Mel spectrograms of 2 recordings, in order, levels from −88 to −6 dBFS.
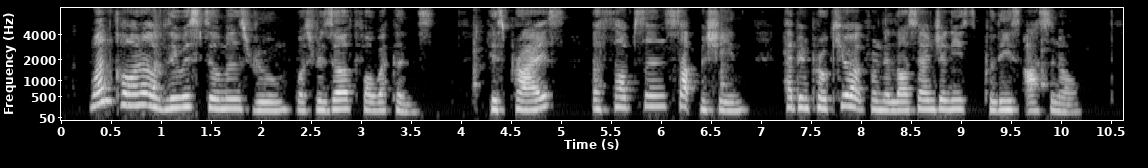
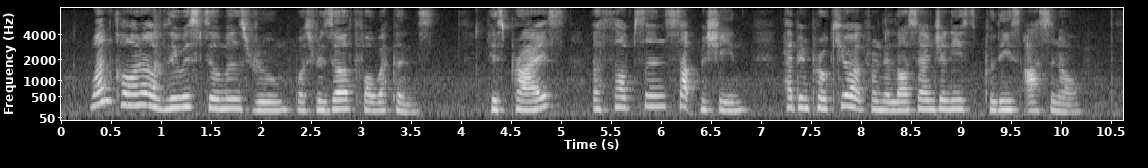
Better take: second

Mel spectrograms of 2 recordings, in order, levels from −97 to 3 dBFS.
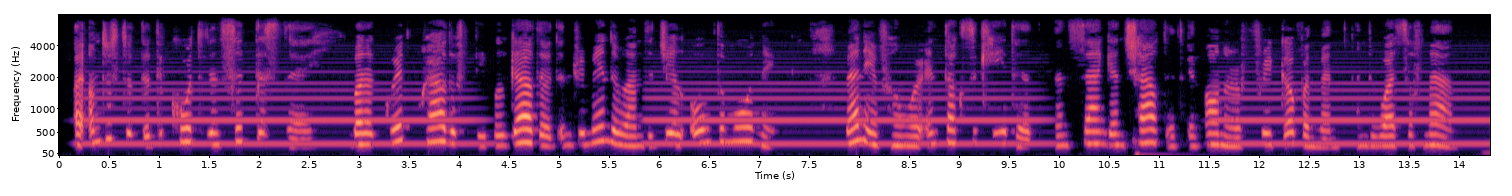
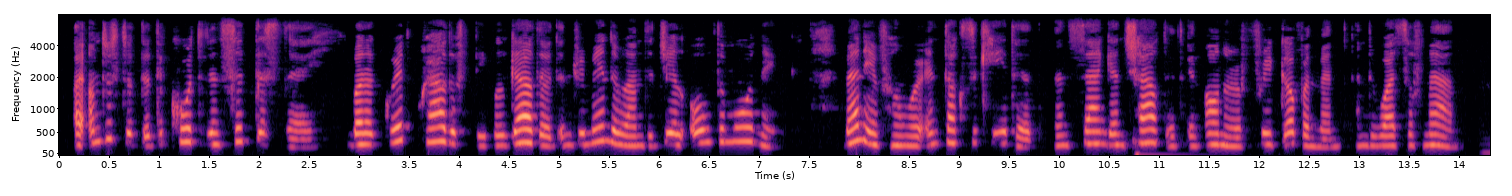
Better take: second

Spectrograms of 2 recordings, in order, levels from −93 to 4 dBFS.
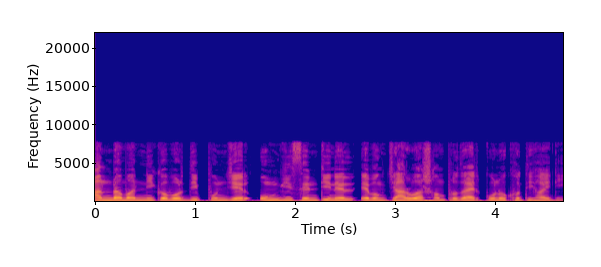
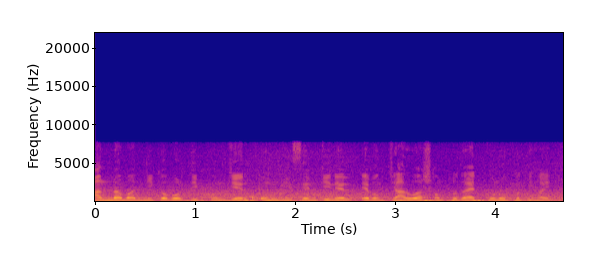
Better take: first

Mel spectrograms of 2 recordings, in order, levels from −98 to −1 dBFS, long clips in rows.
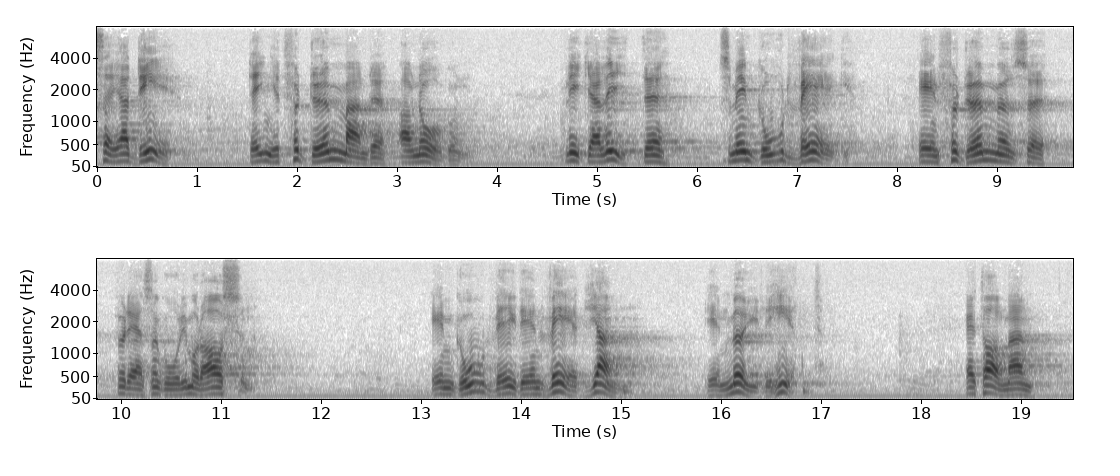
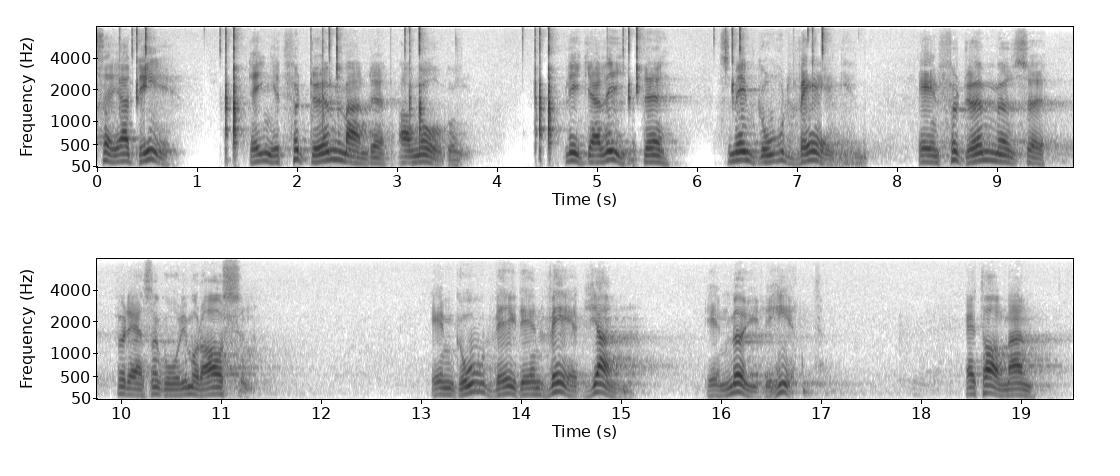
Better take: first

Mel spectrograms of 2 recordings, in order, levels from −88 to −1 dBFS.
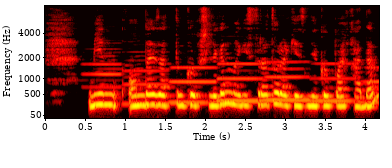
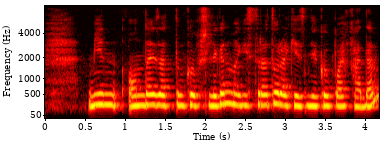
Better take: second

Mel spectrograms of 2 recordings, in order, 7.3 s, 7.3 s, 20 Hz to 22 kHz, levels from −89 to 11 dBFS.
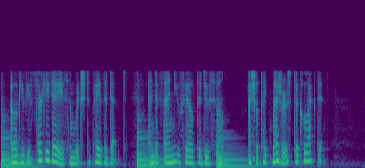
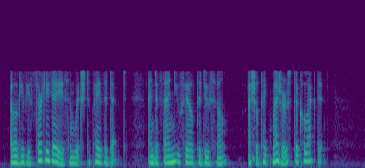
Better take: second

